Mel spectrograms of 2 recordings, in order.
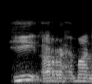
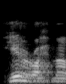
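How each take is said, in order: First: ही अर रहमान split, with a separate "ar" after hi; wrong separated form. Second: हिर रहमा with hi running straight into a doubled r; correct joined form. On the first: Teacher warns what not to say, wrong separated form. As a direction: break after hi and sound the alif in ही अर रहमान. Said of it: "नहीं बोलेंगे". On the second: Teacher tells students what to say, correct joined form. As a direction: glide from hi into the r in हिर रहमा, no vowel between. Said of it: "ये हे से हिर रहमा बोलेंगे". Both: Shown as a demonstration.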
